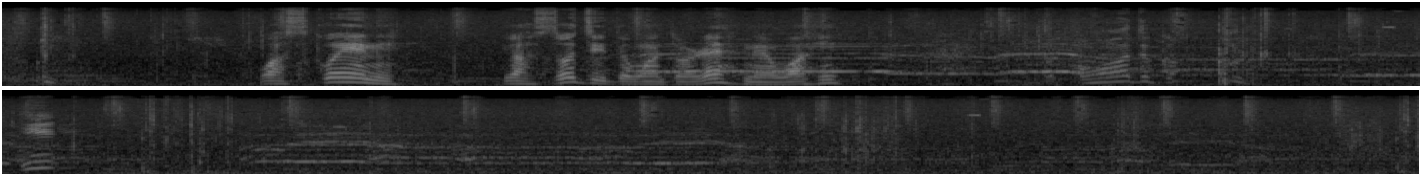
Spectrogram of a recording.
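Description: Hands and feet scrape on tree bark during a climb.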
